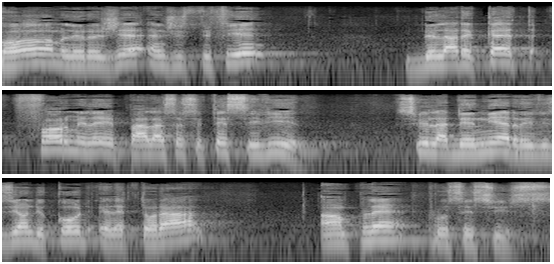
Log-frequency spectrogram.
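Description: A man speaks at a very slow pace with long, frequent pauses. His pitch is high and his intonation fairly even. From Gabon. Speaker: civil society leader and pastor; civil society spokesman. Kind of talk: press conference statement. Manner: formal. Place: meeting room.

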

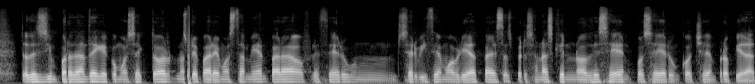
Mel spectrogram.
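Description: Speaking at a very fast pace, a man keeps a monotone, flat intonation. The sound is dry, with no echo. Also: hardly any pauses. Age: 30s. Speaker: corporate digital executive; conference speaker. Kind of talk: conference talk. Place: stage. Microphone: headset.

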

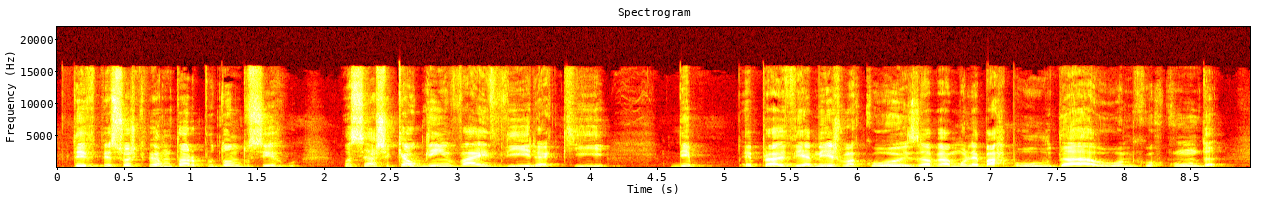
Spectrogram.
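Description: Vocal fry and very wide pitch swings run through a man's fairly high voice at a moderate pace. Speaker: vlogger, business owner. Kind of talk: opinion monologue. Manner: animated.

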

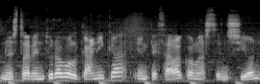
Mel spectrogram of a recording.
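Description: A man talks at a fairly quick pace, with ordinary pitch variation. The sound is dry with no echo, and faint music plays in the background. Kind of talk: travel documentary narration to camera. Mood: calm, friendly.

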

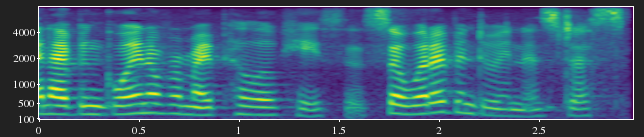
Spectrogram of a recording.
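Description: Her pitch rises and falls with ordinary variation as the woman speaks. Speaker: vlogger. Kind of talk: casual vlog chat. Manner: chatty, animated. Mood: pleased, enthusiastic. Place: home room. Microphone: phone near.

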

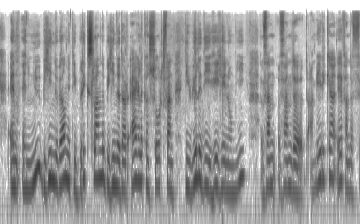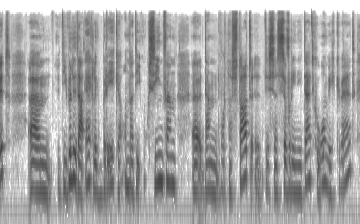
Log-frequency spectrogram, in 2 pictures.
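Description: This woman has a dark, mellow tone and a fairly low pitch. She talks at a moderate pace with ordinary pitch variation. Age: 50s. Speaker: customs agent and natural law speaker; speaker. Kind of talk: interview. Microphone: studio mic.

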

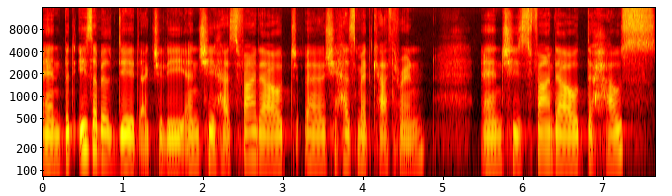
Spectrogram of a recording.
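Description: A man with a French accent at a fairly slow pace, against a quiet background. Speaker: filmmaker guest. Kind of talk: interview answer. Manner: halting. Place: stage. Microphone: handheld.

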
